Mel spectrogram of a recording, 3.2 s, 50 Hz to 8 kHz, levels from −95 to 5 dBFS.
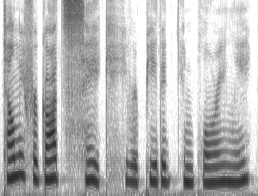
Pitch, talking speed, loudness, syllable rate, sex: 215 Hz, 150 wpm, -20 LUFS, 4.4 syllables/s, female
